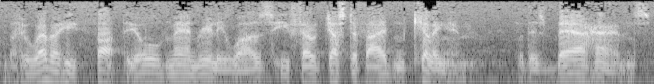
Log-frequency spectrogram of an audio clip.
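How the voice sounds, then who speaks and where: Casting: methodical, patient police sergeant, deep voice, deliberate delivery, vintage radio play with muffled, rumbling noise. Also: male voice. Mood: grave, reporting. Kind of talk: classic radio drama acting. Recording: dull, rumbling, noisy old radio recording.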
